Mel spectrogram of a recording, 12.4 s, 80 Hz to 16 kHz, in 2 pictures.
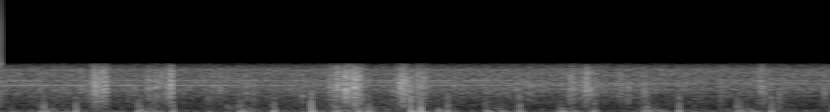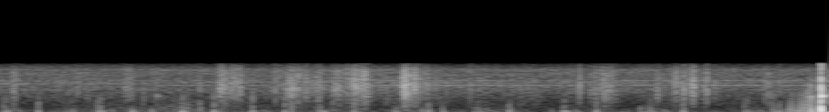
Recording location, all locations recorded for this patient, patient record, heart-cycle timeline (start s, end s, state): tricuspid valve (TV)
aortic valve (AV)+pulmonary valve (PV)+tricuspid valve (TV)+mitral valve (MV)
#Age: Child
#Sex: Female
#Height: 121.0 cm
#Weight: 25.6 kg
#Pregnancy status: False
#Murmur: Unknown
#Murmur locations: nan
#Most audible location: nan
#Systolic murmur timing: nan
#Systolic murmur shape: nan
#Systolic murmur grading: nan
#Systolic murmur pitch: nan
#Systolic murmur quality: nan
#Diastolic murmur timing: nan
#Diastolic murmur shape: nan
#Diastolic murmur grading: nan
#Diastolic murmur pitch: nan
#Diastolic murmur quality: nan
#Outcome: Normal
#Campaign: 2015 screening campaign
0.00	1.01	unannotated
1.01	1.10	S1
1.10	1.25	systole
1.25	1.34	S2
1.34	1.77	diastole
1.77	1.86	S1
1.86	2.03	systole
2.03	2.10	S2
2.10	2.50	diastole
2.50	2.58	S1
2.58	2.74	systole
2.74	2.80	S2
2.80	3.07	diastole
3.07	3.16	S1
3.16	3.30	systole
3.30	3.41	S2
3.41	3.63	diastole
3.63	3.71	S1
3.71	3.87	systole
3.87	3.94	S2
3.94	4.19	diastole
4.19	4.27	S1
4.27	4.43	systole
4.43	4.50	S2
4.50	4.82	diastole
4.82	4.90	S1
4.90	5.07	systole
5.07	5.14	S2
5.14	5.52	diastole
5.52	5.59	S1
5.59	5.75	systole
5.76	5.83	S2
5.83	6.23	diastole
6.23	6.32	S1
6.32	6.48	systole
6.48	6.55	S2
6.55	6.90	diastole
6.90	7.02	S1
7.02	12.45	unannotated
